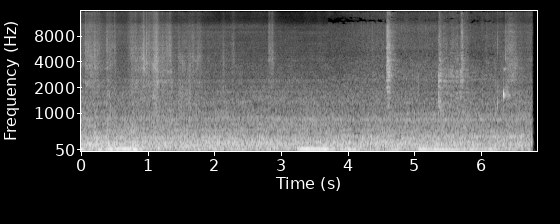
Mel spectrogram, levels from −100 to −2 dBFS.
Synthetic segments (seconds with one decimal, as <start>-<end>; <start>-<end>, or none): 0.0-3.7; 6.2-6.8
